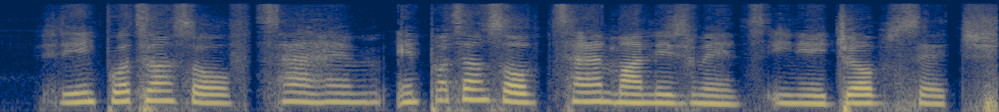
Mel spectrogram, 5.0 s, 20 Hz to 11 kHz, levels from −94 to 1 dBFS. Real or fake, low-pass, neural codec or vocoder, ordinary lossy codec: fake; 9.9 kHz; codec, 16 kHz in and 24 kHz out, 0.6 kbps, FocalCodec, streaming, 2048 codes; AAC, 32 kbps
